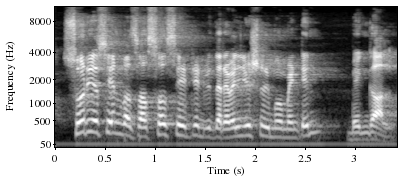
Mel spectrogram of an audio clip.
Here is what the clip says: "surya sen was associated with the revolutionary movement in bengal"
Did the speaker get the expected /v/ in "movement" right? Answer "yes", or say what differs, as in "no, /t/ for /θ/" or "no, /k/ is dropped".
yes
